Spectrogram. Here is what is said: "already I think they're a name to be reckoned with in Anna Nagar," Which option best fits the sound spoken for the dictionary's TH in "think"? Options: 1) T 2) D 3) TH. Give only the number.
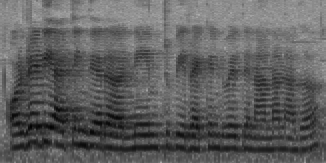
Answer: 1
